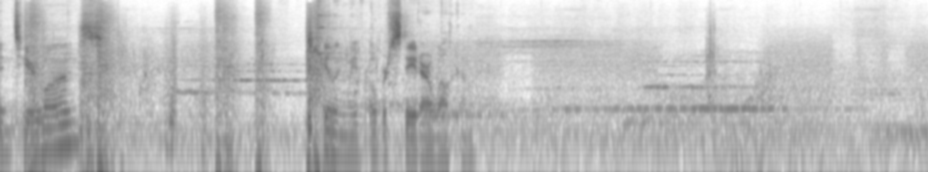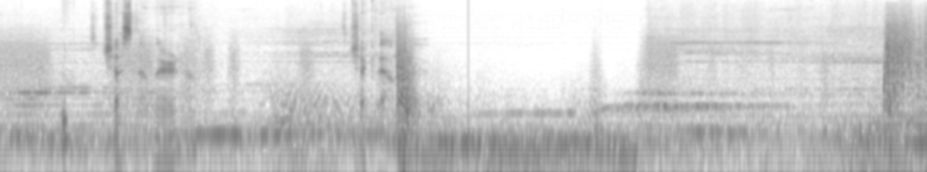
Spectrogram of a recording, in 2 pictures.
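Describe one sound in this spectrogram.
Video game sound effects and music play steadily.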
